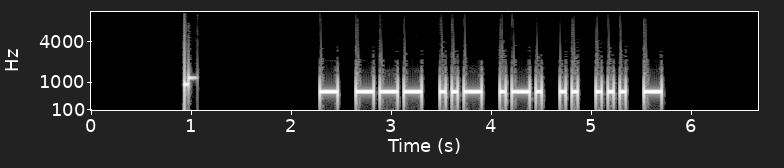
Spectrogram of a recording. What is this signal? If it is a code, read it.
Morse code, heard as a keyed tone, about 20 wpm, 700 Hz. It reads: TOURIST
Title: Seven Letter Words - 20wpm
